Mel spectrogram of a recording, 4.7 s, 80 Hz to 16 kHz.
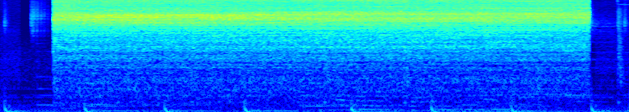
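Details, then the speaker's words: BMW E46 idling about one to two hours after sitting over a year, to burn off old fuel; steady loud hiss of hot coolant steam escaping from a cracked, aged plastic coolant expansion tank; coolant leak. "It wasn't really smoke, it was just steam from the coolant coming out of the crack and just going everywhere."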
